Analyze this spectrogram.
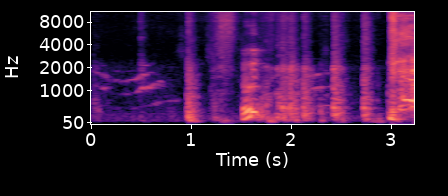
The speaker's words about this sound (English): Is the cat broken again? Hey, who let the cat out? We don't have a cat.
